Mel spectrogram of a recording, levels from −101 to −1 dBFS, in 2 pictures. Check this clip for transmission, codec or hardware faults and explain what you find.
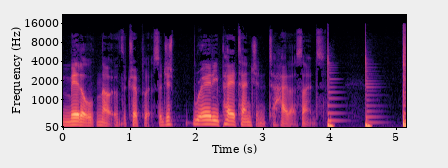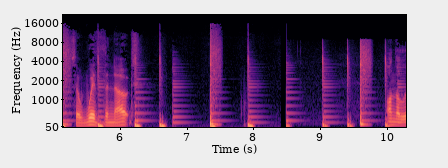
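One fault is present, at the end of the clip. From 8.41 s to the end, the input was likely switched to a poorer device with a narrower passband and its own circuitry. After an 80 ms silence, the sound dulls with nothing above 8.8 kHz, drops about 5 dB, and gains a new noise floor about 45 dB below the signal.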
